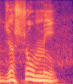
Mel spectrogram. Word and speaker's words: Josh Homme: Esatto, è il 2005 e eh, i Queens of the Stone Age, eh, band di Josh Me, giusto? – Esatto.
